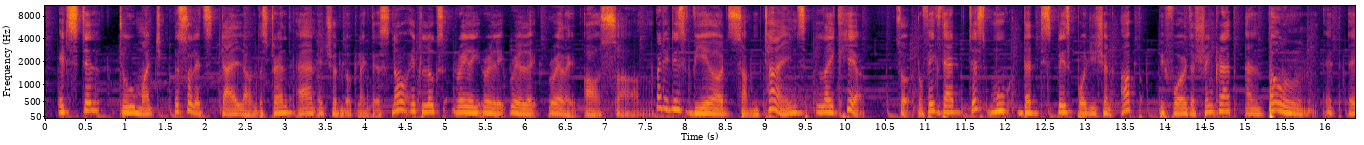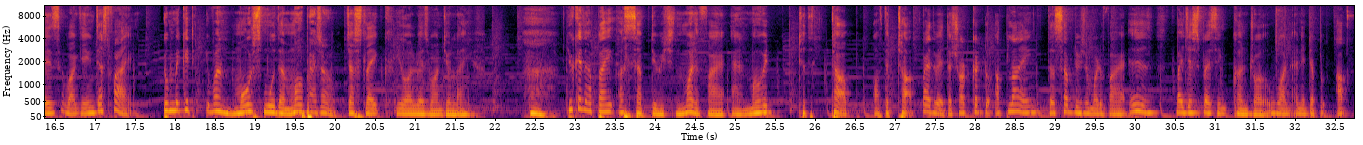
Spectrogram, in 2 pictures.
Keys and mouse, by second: 0.0 ctrl+s, 4.2-5.4 shift+middle drag, 6.3 ctrl+s, 7.6 g, 7.6 z, 12.1 click, 14.9 click, 16.0 g, 16.1 z, 27.9 click, 31.8 ctrl+1.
